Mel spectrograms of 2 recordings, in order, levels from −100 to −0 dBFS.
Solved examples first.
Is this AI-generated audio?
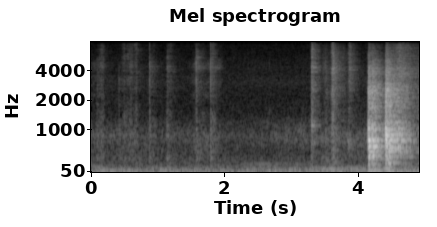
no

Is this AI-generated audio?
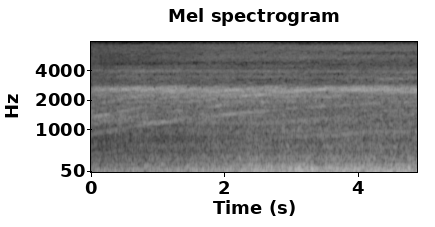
yes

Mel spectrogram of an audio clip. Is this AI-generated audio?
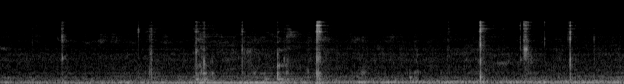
yes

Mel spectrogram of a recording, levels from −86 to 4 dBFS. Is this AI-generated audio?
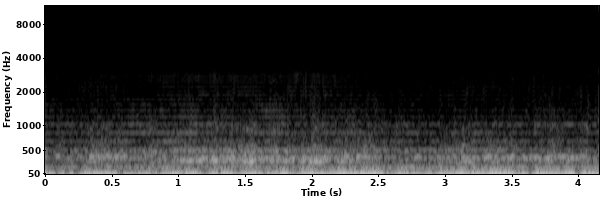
yes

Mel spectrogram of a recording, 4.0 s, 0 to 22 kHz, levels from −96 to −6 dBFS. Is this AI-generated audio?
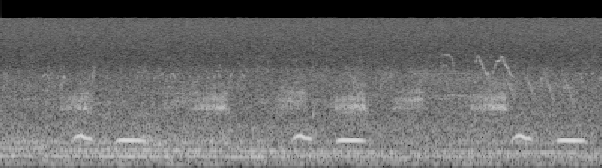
no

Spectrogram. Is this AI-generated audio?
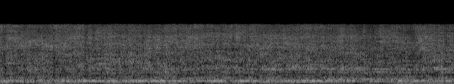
yes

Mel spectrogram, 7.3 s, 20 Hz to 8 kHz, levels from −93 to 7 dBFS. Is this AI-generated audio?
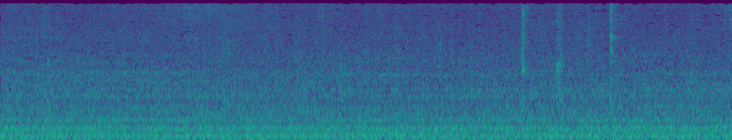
yes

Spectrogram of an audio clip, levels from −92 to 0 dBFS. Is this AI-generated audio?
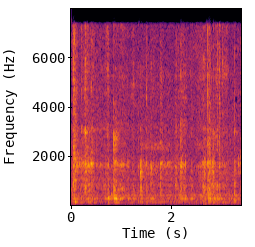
no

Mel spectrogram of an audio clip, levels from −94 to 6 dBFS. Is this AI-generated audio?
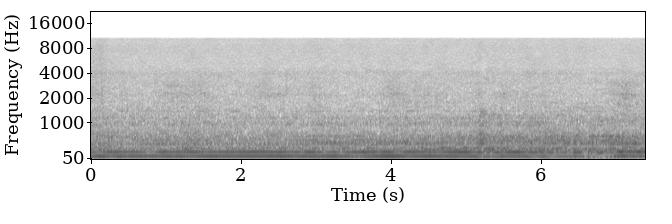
yes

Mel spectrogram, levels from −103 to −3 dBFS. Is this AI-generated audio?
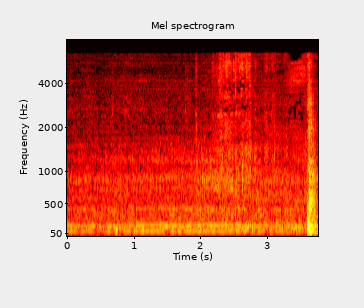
yes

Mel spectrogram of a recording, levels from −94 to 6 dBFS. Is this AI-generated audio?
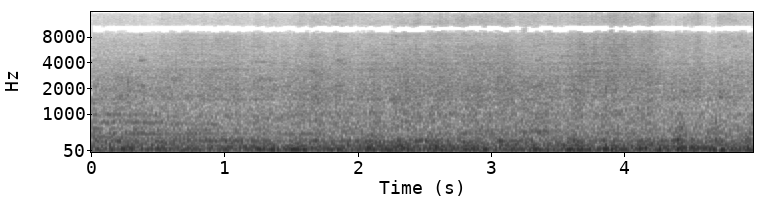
no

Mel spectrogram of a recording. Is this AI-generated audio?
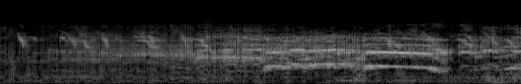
yes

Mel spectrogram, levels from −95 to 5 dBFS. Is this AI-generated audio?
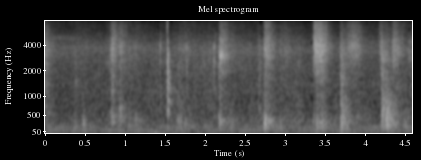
no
